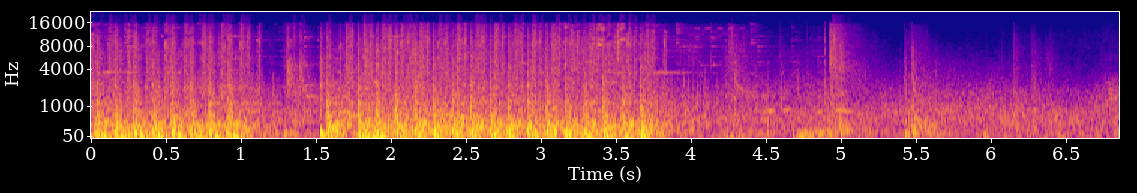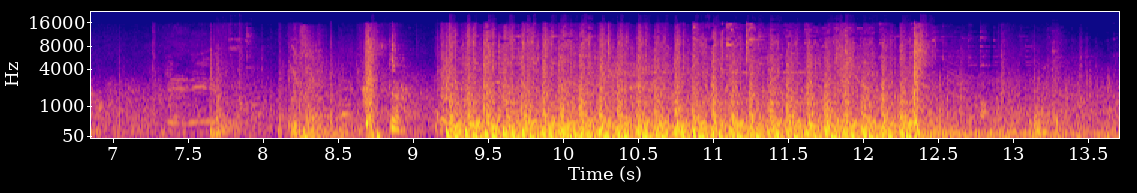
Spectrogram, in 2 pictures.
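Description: Rapid bursts of gunfire from a firefight in the online game New World, loud and dense in the opening and closing stretches and thinner in the middle, with a few scattered single shots.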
